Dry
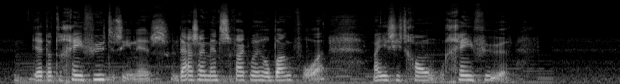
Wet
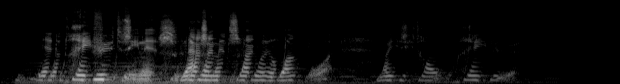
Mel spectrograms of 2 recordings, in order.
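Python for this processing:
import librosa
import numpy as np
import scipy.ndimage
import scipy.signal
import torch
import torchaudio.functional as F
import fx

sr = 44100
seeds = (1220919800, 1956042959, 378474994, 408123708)

y = fx.doppler_pass(x, sr, speed_mps=7, closest_m=3.2, pass_at_s=1.43)
y = fx.dispersion(y, sr, late='highs', ms=108.0, hz=520.0)
y = fx.upward_expand(y, sr, threshold_db=-37.0, expansion=1.5)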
